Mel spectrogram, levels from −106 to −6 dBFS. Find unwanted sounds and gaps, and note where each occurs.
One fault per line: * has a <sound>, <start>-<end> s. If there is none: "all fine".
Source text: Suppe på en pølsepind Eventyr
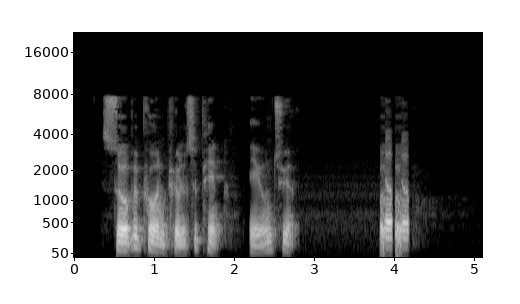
* has a laugh, 3.8-4.2 s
